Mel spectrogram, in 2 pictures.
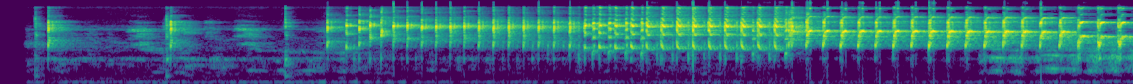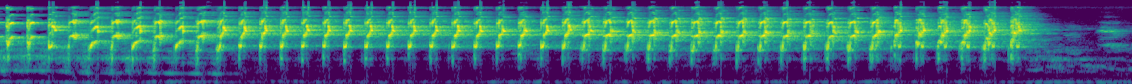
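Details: Caged fighter lovebird giving a long ngekek trill, used to provoke rival birds' emotions; a few scattered chirps, then a sustained rapid buzzy chattering trill of fast even pulses lasting about nine seconds before stopping abruptly.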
